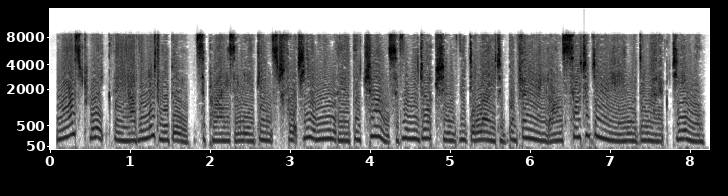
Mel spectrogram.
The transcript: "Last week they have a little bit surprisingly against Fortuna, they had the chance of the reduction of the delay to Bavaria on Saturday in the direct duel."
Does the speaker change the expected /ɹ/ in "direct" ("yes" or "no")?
yes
